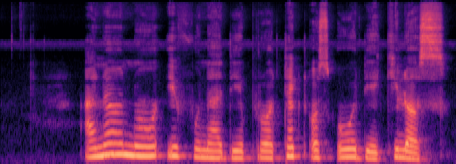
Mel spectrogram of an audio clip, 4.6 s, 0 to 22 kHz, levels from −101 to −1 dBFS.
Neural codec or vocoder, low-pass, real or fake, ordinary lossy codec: vocoder, 48 kHz, 128 mel bands, Vocos; none; fake; none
